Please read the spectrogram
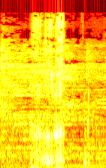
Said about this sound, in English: I was just slurping on some coffee. I have uh, America's number one almond creamer right now. It is a silk pumpkin spice almond creamer.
